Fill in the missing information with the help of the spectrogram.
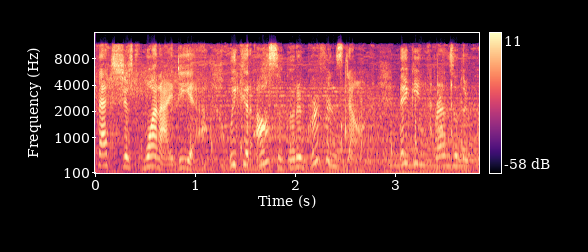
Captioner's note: voice fades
